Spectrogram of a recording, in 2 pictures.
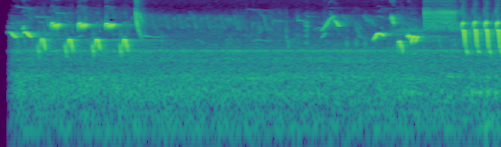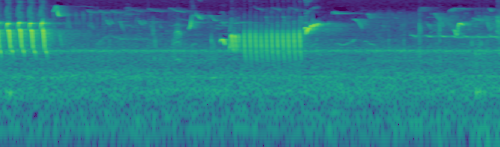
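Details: Live nightingale singing: varied phrases of sharp repeated notes, a fast rattling burst of strokes midway and a buzzy even trill near the end, separated by short pauses, over a faint steady hum.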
